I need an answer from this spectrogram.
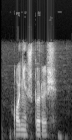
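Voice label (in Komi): "онишпырысь", Komi, male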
